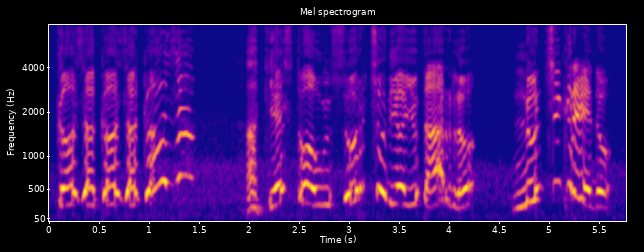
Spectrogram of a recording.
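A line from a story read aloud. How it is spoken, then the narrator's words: Shrieked. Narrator (Italian): Lui strillò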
